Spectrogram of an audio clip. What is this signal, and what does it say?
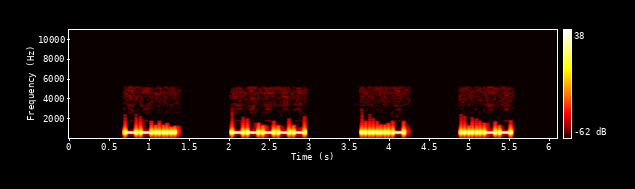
Morse code, heard as a keyed tone, about 25 wpm, spaced as for 10 wpm, 600 Hz. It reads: 7043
